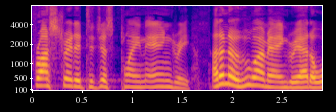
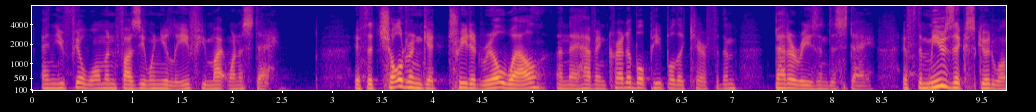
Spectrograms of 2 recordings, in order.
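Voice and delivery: ordinary delivery

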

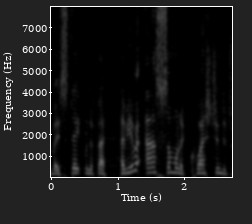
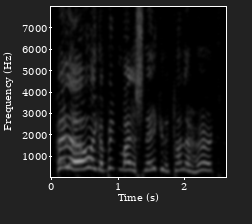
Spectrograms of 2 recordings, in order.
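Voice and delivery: panicked caller; 10 semitones higher, 12 dB louder than usual. Pretend. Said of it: "you call nine one one".

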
